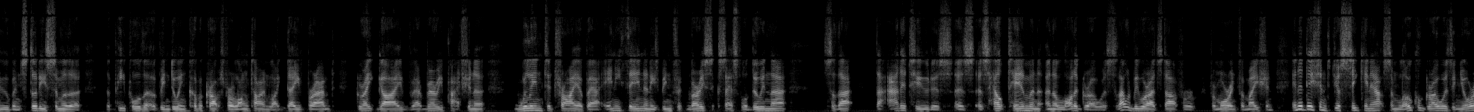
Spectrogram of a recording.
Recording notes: Had called in to the podcast.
